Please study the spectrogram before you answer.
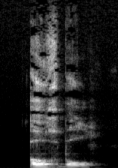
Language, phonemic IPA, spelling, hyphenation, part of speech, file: Dutch, /ˈoːx.bɔl/, oogbol, oog‧bol, noun, Nl-oogbol.ogg
- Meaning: eyeball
